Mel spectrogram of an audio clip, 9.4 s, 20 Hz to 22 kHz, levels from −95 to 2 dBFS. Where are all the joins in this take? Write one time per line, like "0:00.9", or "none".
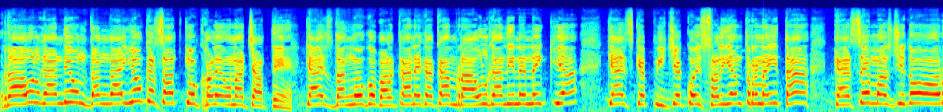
0:02.9

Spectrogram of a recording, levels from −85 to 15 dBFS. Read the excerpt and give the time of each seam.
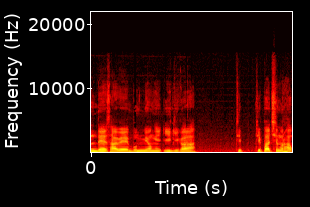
none

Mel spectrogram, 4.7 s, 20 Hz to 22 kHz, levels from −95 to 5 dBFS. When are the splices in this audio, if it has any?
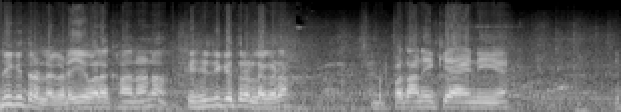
none

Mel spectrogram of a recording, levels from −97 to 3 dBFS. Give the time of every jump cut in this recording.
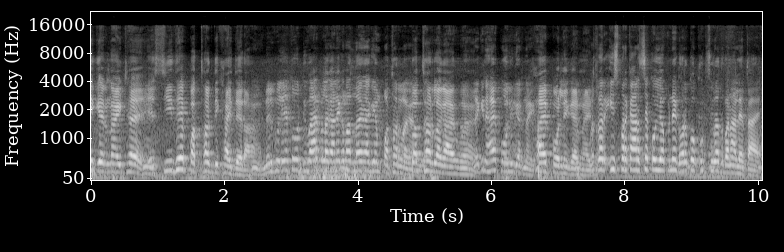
0:07.6

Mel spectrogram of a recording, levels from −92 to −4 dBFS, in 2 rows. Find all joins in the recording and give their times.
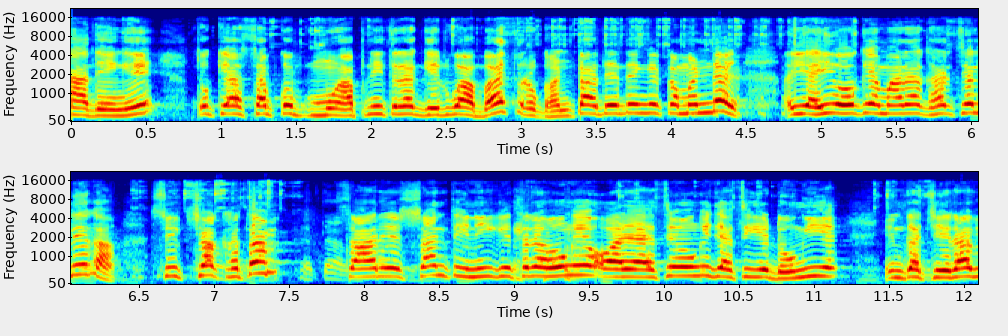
none

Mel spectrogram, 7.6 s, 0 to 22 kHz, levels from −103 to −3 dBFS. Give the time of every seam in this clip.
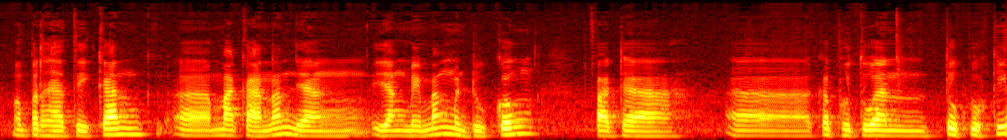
none

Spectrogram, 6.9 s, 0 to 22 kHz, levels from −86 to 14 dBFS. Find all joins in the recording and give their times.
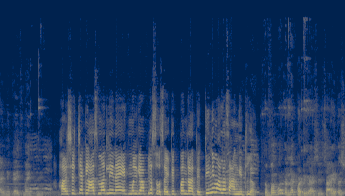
0:01.1
0:05.2

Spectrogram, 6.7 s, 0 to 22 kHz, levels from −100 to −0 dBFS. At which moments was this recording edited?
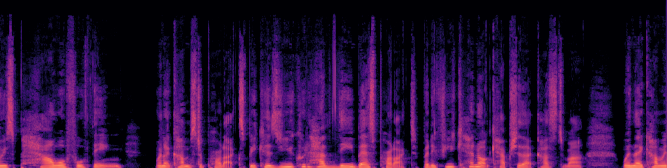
none

